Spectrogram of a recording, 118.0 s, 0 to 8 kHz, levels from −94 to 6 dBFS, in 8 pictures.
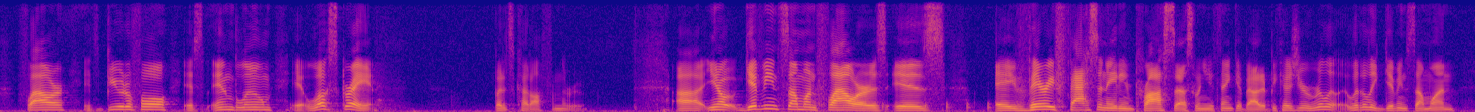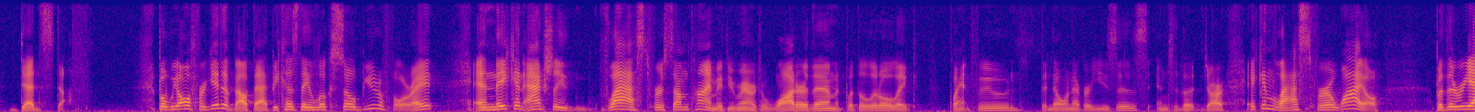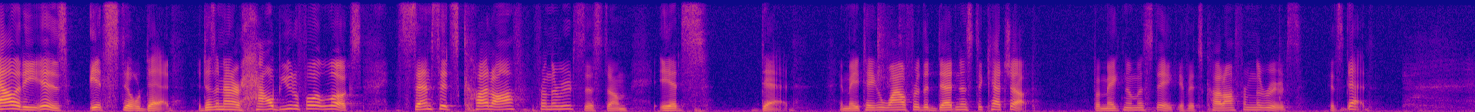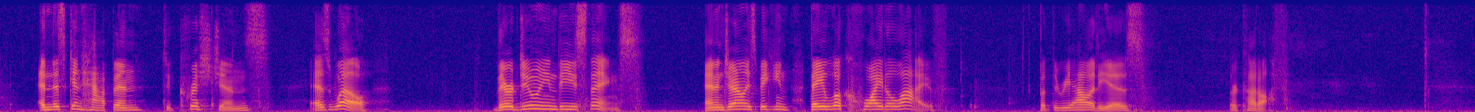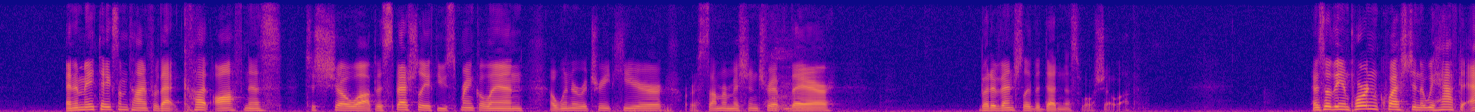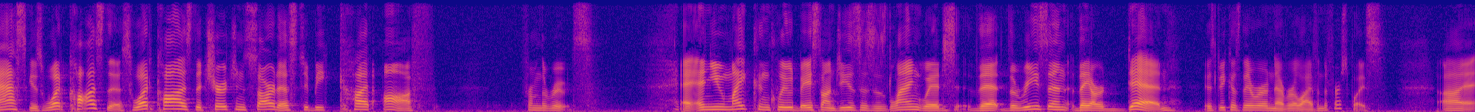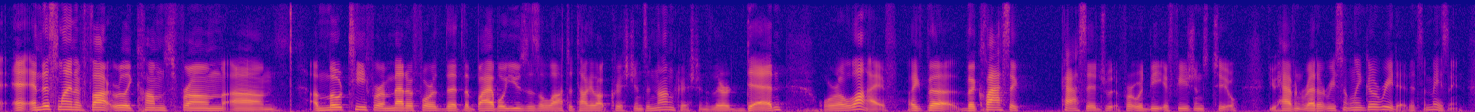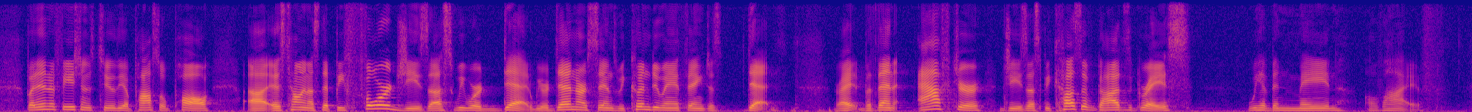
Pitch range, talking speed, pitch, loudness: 120-185 Hz, 175 wpm, 150 Hz, -26 LUFS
